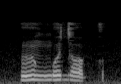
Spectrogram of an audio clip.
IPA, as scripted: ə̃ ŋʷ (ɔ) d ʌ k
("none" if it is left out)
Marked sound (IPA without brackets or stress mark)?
ə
